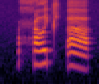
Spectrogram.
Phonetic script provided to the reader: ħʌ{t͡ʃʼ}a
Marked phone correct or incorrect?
correct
